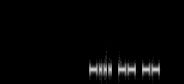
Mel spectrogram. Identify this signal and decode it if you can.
Morse code, heard as a keyed tone, about 52 wpm, 700 Hz. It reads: BMM
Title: USA Call Sign Postfixes - 3 Letters 50wpm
